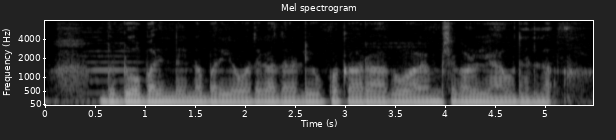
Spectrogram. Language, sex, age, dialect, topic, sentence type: Kannada, male, 25-30, Coastal/Dakshin, banking, question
